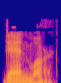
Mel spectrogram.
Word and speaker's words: Danmark: Denmark, Danish, Danmark, pronounced Danum, listen, officially the Kingdom of Denmark, is a Nordic country and the southernmost of the Scandinavian nations.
